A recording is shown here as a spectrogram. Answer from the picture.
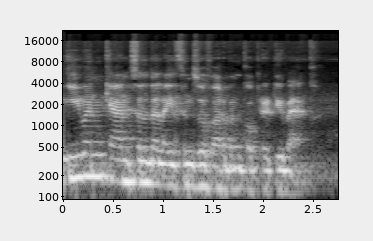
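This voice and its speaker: Through audible room echo and noticeable background noise, a man with a Keralan accent talks at a fairly quick pace and fairly high pitch with lively intonation. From Kerala, India. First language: Malayalam. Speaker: teacher. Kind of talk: lecture. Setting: live online class.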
